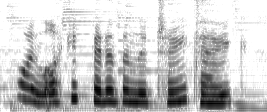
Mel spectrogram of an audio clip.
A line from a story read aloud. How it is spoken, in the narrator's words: the kangaroo moaned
